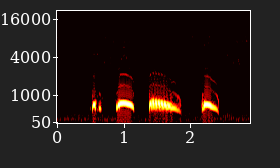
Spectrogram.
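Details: Spotted dove giving a calling-and-pressing lure call used to make other birds call; a brief stuttered note, then three loud mellow coos, the middle one longest and falling in pitch.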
